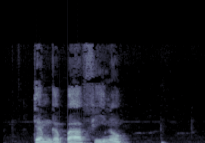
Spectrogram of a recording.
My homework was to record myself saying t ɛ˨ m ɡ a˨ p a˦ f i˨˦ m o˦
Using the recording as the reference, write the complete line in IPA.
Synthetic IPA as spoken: t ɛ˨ m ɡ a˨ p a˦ f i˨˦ n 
